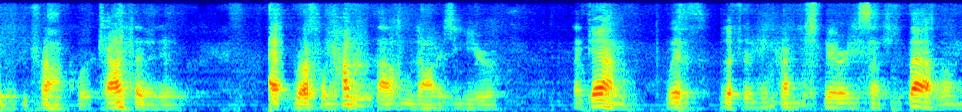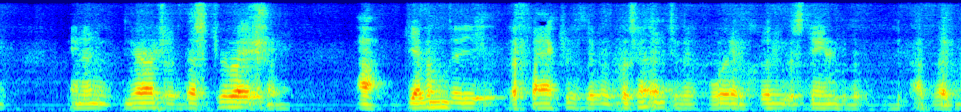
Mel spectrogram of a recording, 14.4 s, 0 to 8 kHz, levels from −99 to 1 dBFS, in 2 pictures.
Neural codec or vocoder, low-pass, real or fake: codec, 16 kHz in and 24 kHz out, 0.6 kbps, FireRedTTS-2 codec; 7.2 kHz; fake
